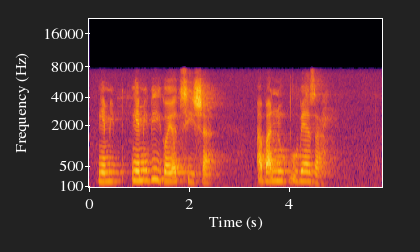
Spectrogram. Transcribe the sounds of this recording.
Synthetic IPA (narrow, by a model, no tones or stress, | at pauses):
ŋemiɓik̬ɔjotʰiʃa | a̰ɓanuk̬ṵɓɛːza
